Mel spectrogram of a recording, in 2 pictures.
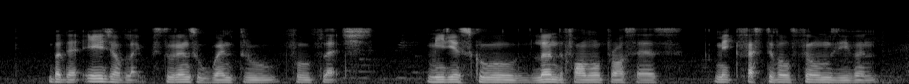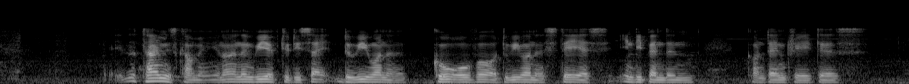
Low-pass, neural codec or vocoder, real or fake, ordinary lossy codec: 5.4 kHz; none; real; none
